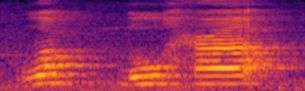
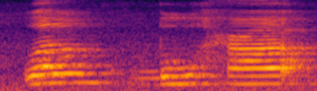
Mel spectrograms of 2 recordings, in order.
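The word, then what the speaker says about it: وَالضُّحَىٰ: Cara bacanya huruf lam tidak dibaca dan langsung masuk ke huruf D sehingga dibaca wabuha bukan wal buha kayak gitu.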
